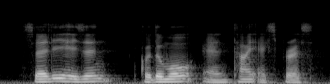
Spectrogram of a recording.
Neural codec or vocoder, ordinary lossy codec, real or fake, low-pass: none; none; real; 7.2 kHz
